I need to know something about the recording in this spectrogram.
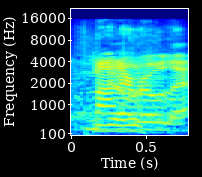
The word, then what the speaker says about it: Manarola: So, we have just got off the train in a place called Manarola. You don't have to say it like that. Manarola.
